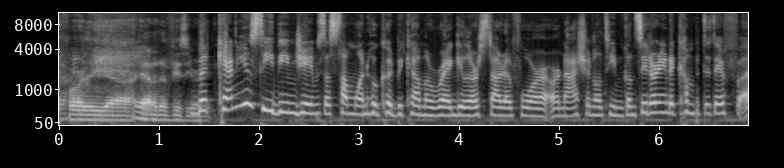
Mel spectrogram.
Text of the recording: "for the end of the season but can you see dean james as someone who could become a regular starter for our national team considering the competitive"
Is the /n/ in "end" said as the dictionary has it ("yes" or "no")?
no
